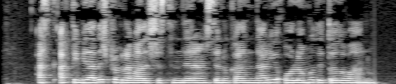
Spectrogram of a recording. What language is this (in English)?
Galician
